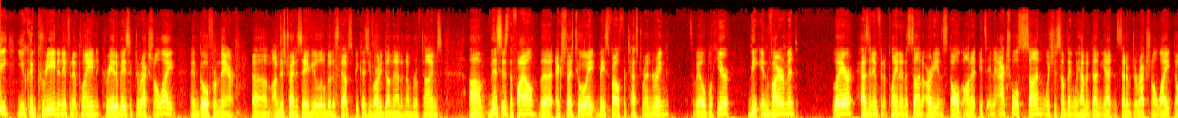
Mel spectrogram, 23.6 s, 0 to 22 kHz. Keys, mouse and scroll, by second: 13.2-15.6 drag, 16.3 click, 18.6-21.3 drag.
